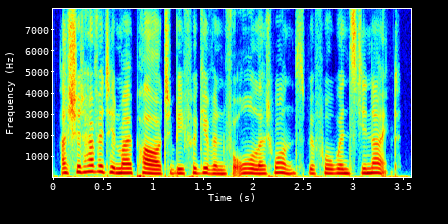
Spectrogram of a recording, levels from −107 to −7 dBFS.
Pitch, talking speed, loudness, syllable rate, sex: 210 Hz, 285 wpm, -16 LUFS, 7.1 syllables/s, female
